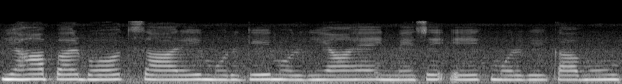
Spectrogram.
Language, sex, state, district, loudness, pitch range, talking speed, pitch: Hindi, female, Chhattisgarh, Bilaspur, -14 LUFS, 215-225 Hz, 125 wpm, 220 Hz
